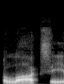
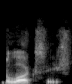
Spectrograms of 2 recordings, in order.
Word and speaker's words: Biloxi: correct me on my pronunciation because it's not pronounced Biloxi, it's pronounced Biloxi.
